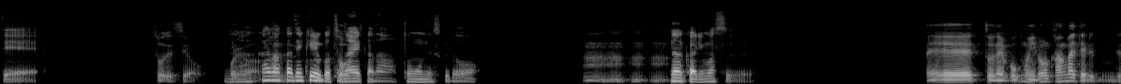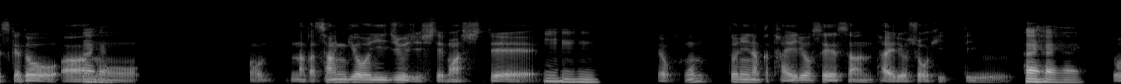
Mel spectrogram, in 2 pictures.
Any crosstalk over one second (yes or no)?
yes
